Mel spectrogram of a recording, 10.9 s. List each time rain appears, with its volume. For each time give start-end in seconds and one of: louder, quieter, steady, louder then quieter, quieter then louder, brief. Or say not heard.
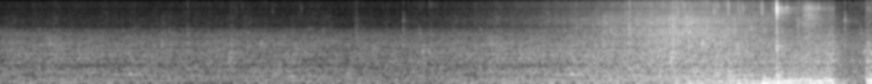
0.0-10.8 louder.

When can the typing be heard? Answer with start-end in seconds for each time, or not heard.
8.4-10.8.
